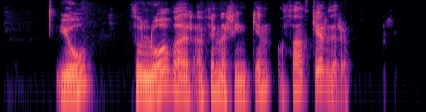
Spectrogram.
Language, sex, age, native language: Icelandic, male, 40-49, Icelandic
